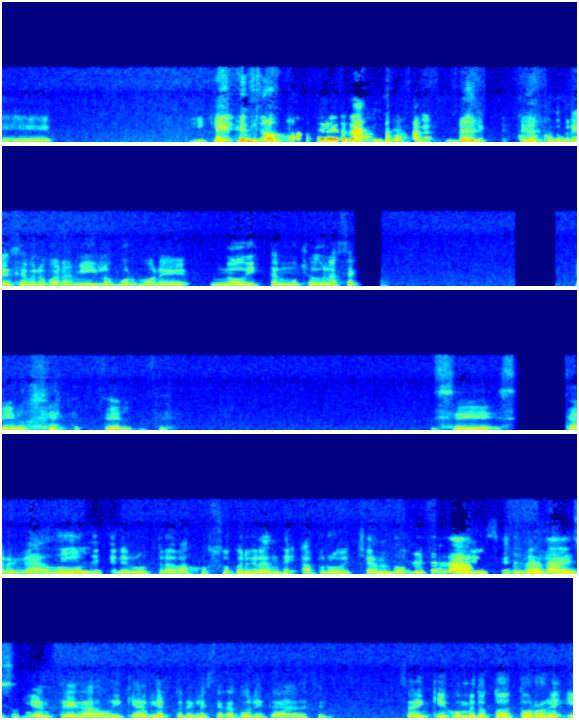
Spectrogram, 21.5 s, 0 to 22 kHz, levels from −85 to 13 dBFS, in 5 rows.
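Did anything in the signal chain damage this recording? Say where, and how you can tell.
Yes, at three stages.

Call processing: the speech is pushed down in short bursts at 2.31–2.42 s, 2.59–3.36 s, 3.64–3.88 s, 13.59–13.81 s, 16.06–16.74 s and 17.19–17.52 s, by about 15 dB, and about 20 dB at 3.64 s. This is speech suppressed in double talk, likely from an echo canceller that mistook the near talker for loudspeaker echo while the far side was talking, and attenuated both. On a waveform the envelope sags abruptly and recovers. On a spectrogram those bands fade, with the upper harmonics thinning.

Network: long network dropouts occur at 6.95–7.17 s, with about 200 ms of audio missing, and at 12.45–12.86 s, with about 400 ms missing. In each, the last sound is stretched into a buzzy, fading tail, and true silence follows for roughly the final 130 ms and 330 ms respectively. Speech then resumes further on, with the lost stretch gone. 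A spectrogram shows a smeared, repeating harmonic pattern that decays to black. The waveform shows a periodic decaying texture, then a flat line.

Playback: from 8.16 to 8.47 s, the output simply stops for about 0.3 s and then carries on. This is a playback stall, likely the player starving for data or its thread being blocked. The waveform shows a hard cut to silence with no concealment fill, unlike the dropouts. The spectrogram shows a clean vertical gap with sharp edges on both sides.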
